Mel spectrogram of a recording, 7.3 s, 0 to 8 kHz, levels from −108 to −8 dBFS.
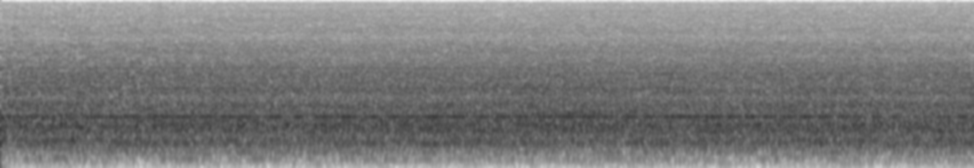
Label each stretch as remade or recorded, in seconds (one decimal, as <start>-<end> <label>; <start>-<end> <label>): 0.0-1.3 remade; 1.3-7.3 recorded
